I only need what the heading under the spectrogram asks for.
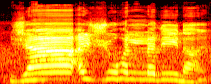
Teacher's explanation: یا پہ مد متصل ہے، 4 الفی مد ہے، 4 الف کے برابر ہم نے اس کو لمبا کر کے پڑھنا ہے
